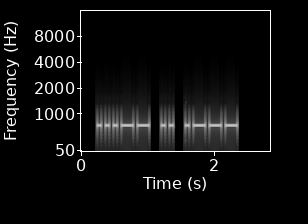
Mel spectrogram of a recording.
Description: Morse code, heard as a keyed tone, about 20 wpm, 700 Hz. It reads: 3IJ
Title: Three Letter-Number Combinations - 20wpm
